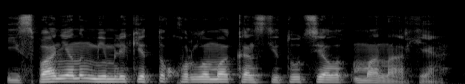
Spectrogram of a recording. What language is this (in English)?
Kazakh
